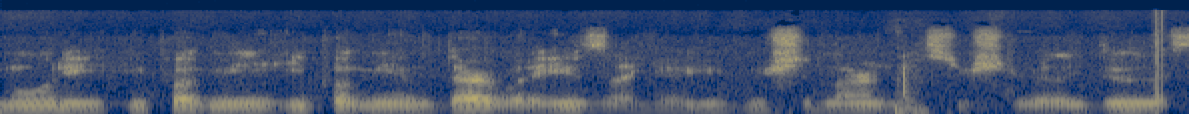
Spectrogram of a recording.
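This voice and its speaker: In an American accent, a man speaks at a very deep, low pitch with a monotone, flat intonation. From Rockaway, New York. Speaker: music producer and engineer. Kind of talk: casual chat.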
